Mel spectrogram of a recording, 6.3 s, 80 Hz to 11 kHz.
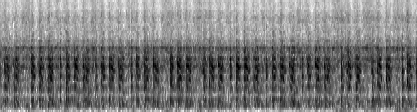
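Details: An Alfa Romeo 147 Twin Spark came in for misfires, rough idle and hard starting. It is started after new valve seals and timing work, with the oily coils and leads reused, and gives a lumpy, pulsing idle at about two beats a second while still settling.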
